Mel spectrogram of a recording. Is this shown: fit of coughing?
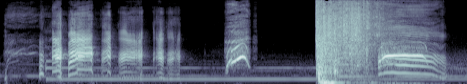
no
